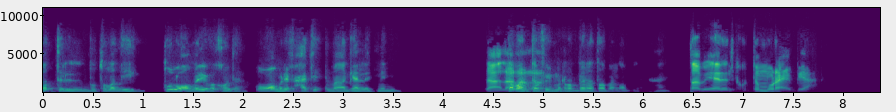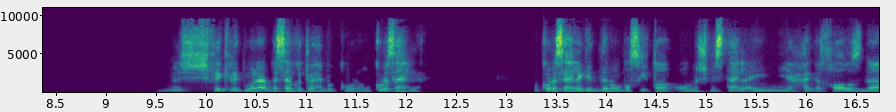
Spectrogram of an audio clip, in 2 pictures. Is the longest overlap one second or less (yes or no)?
yes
